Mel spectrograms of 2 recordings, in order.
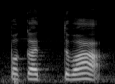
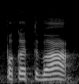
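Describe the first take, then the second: First: पकत्वा with the half k run quickly into tva; teacher demo of पकत्वा; half letter spoken fast. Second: पकत्वा said softly, the half letter run quickly; soft teacher take of पकत्वा. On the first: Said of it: "आधे अक्षर हैं तो फास्टली बोलते हैं". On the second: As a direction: say पकत्वा gently, not hard. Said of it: "soft voice". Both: Shown as a demonstration.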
